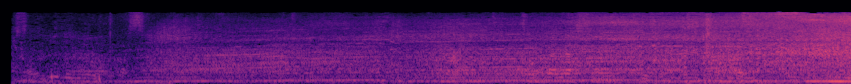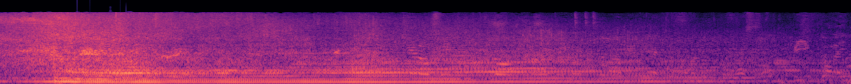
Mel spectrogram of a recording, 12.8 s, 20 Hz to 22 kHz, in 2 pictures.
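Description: Peugeot 308 Cup race car with a 1.6-litre turbocharged engine approaching at speed, passing close by about seven seconds in with a drop in pitch, then pulling away. The engine grows steadily louder as it nears and is loudest as it passes.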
